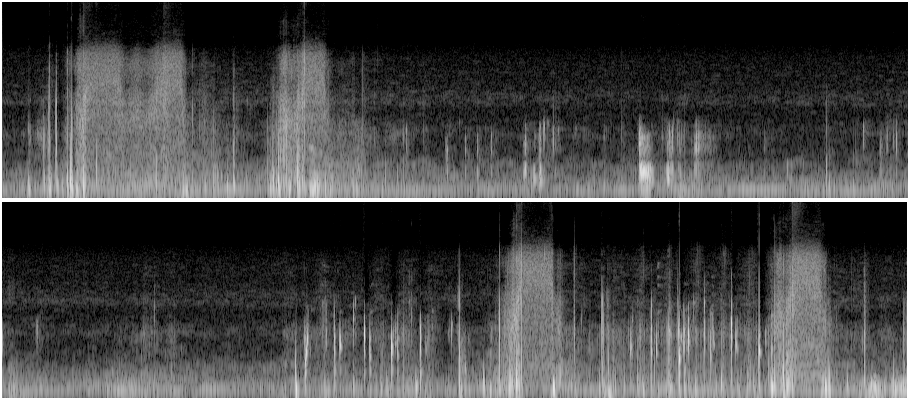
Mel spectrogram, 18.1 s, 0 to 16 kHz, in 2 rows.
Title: Stomach Noises 2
